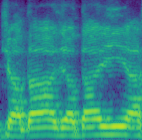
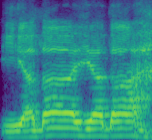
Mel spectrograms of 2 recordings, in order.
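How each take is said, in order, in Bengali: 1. শব্দটি J ধ্বনি দিয়ে শুরু হয়। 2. শব্দটি Y ধ্বনি দিয়ে শুরু হয়। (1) "এখনো আহ, যদা যদাই আসছে" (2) "ইয়াদা ইয়াদা শুনতে পাচ্ছি না"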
